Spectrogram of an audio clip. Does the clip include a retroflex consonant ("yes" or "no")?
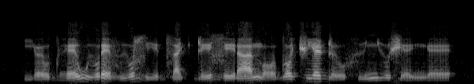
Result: yes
